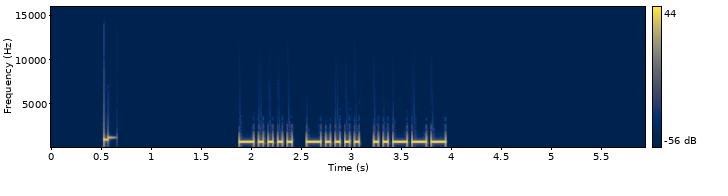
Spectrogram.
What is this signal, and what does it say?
Morse code, heard as a keyed tone, about 25 wpm, 700 Hz. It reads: 662
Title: Common Cut Numbers - 3-Digit 25wpm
